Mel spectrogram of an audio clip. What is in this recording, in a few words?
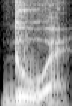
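"two", English; iOS 4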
